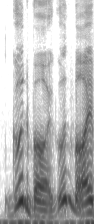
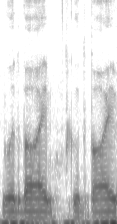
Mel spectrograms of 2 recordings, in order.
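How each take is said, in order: First: Bright, higher praising tone like to a dog; sing-song praise for a good dog; praising intonation. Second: Said in the usual way. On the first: Shown as a demonstration. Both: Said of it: "without the praising intonation".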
